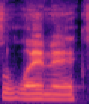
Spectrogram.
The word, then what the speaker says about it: Linux: then we we say Linux so what is it it's Linux it's definitely been Linux like my whole life you know what I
